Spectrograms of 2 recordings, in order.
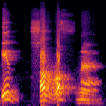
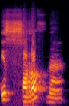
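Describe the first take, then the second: First: The n sound is pronounced clearly and separately. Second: The n sound merges into the next consonant. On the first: The speaker calls it right. "tapi dibaca insarrafna" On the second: The speaker calls it wrong. "tidak dibaca israfna"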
